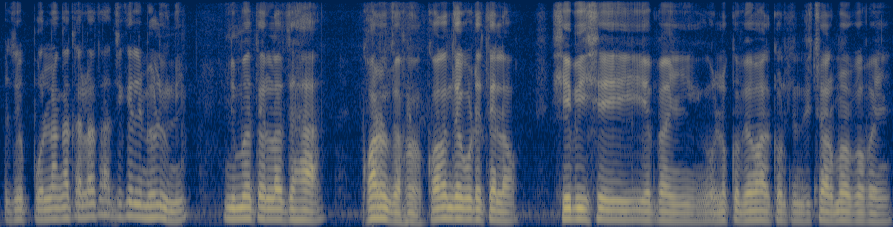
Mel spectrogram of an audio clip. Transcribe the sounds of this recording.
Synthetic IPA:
d͡ʒepolaŋkat̪elɔt̪ɔad͡ʒikalimiɭuni | nimɔt̪elɔd͡ʒaɦa | kɔɾɔnd͡ʒɔɦɔ̰̃kɔɾɔnd͡ʒɔɡoʈet̪elɔ | sebisɔepaĩlokɔbɔbɔɦaɾkɔɾut͡ʃʰɔnt̪it͡ʃɔɾmɔɾɡɔpaĩ

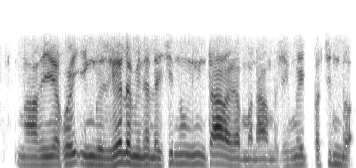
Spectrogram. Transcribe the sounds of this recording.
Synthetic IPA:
maɾiɐkʰojiŋbɐzuhelɐminɐlajsinɔŋiŋtaɾɐɡɐmɐnamɐsimajpɐt͡ʃinbɐ

